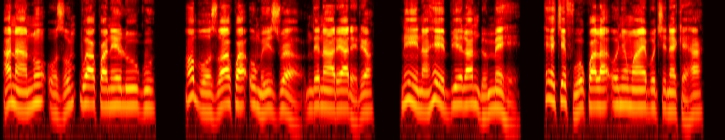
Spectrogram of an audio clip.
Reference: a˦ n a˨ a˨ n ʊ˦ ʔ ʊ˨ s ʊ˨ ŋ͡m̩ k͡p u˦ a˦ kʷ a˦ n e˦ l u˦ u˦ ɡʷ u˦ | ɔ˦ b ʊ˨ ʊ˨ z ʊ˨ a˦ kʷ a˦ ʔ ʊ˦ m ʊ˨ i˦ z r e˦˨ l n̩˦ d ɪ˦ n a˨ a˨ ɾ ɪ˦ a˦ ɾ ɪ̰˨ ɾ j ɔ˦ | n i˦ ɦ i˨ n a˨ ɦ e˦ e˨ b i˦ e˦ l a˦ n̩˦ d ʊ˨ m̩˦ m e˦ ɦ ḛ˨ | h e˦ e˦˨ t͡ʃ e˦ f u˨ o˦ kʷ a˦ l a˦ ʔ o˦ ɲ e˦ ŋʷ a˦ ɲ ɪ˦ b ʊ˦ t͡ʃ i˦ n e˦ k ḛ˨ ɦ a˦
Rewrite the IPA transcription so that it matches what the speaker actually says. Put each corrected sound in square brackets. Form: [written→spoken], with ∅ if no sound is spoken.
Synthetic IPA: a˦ n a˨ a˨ n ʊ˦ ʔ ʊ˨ [s→z] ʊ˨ ŋ͡m̩ k͡p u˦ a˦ kʷ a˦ n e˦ l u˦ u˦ ɡʷ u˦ | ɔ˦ b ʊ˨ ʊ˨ z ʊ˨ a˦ kʷ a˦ ʔ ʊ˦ m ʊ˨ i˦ z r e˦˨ l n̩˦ d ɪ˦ n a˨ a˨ ɾ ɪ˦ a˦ ɾ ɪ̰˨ ɾ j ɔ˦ | n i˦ ɦ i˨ n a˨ ɦ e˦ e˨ b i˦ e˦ l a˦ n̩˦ d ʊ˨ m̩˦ m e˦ ɦ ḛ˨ | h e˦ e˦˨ t͡ʃ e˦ f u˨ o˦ kʷ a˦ l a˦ ʔ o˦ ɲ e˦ ŋʷ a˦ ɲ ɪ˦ b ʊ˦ t͡ʃ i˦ n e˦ k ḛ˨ ɦ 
